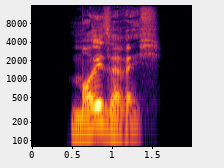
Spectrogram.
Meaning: male mouse
- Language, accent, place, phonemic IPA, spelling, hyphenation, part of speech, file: German, Germany, Berlin, /ˈmɔɪ̯zəʁɪç/, Mäuserich, Mäu‧se‧rich, noun, De-Mäuserich.ogg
